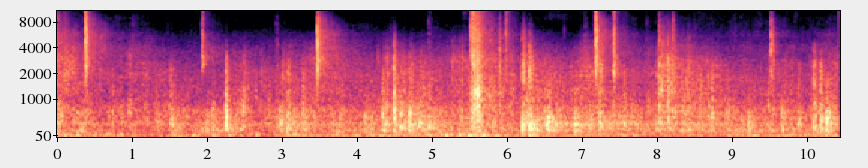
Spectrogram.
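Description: New Year's Eve fireworks across a city: a continuous distant rumble of bangs and crackles from many rockets and firecrackers, with sharper cracks scattered throughout and a louder bang a little past halfway.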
